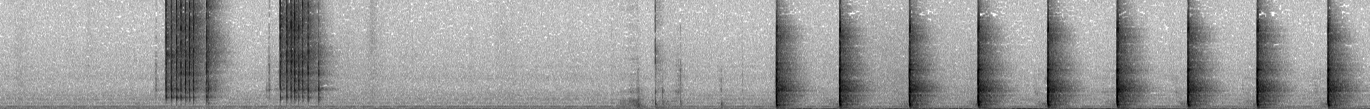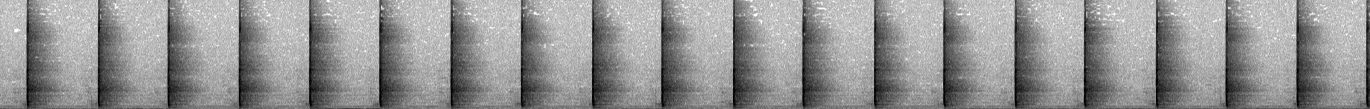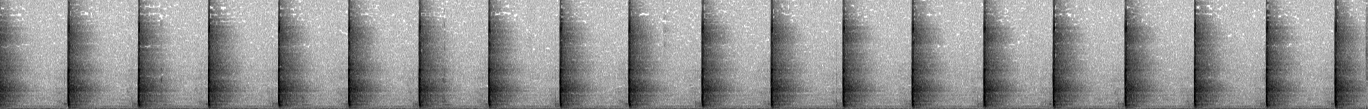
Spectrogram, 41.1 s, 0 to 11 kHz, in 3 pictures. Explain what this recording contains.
Setting up a metronome and click on cca 60 BMP in medium room.
metronom, metronome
